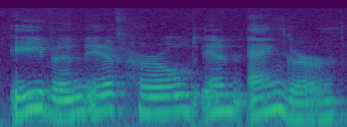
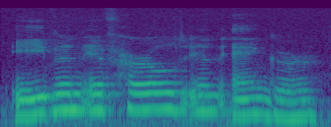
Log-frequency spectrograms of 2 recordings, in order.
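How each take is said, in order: Both takes have the same delivery.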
